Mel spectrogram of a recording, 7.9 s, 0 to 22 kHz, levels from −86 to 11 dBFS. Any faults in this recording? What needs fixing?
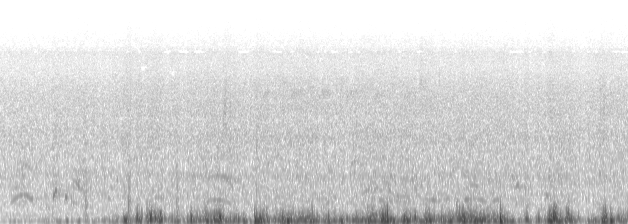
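At 2.51 to 2.55 s the sound jumps forward by roughly 50 ms, consistent with a single skipped frame of about 46.4 ms. Compressed frames were skipped: one frame was missing or rejected as damaged by the decoder. Verify file integrity after encoding and transfer, and re-encode from the source if any frame fails its check.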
